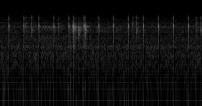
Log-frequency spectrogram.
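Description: Computer keyboard keys being typed, faint, with about twenty quick clicks at uneven spacing as a password is entered.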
